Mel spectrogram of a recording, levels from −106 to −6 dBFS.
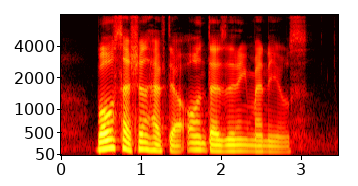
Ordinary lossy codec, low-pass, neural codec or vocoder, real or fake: none; none; none; real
